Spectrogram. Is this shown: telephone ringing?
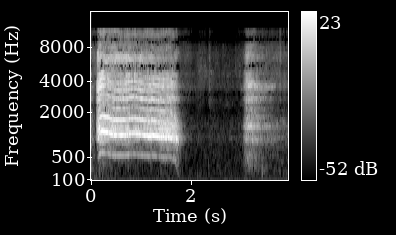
no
